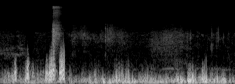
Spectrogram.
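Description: A single sharp shot from an air rifle firing a slug, about half a second in, followed by rustling and handling noise.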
